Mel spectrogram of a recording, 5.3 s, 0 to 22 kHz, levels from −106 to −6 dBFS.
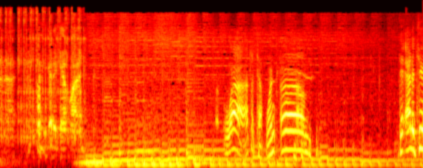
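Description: From start to finish the sound runs at twice its proper speed and an octave high. This is audio read two samples at a time (double speed): each pair of samples was taken as one frame, halving the duration.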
